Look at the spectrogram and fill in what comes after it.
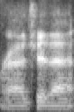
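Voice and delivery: low muttering, mumbled. In the game, a player's character answers a warning, muttering into a drink. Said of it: "muttering into my drink".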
